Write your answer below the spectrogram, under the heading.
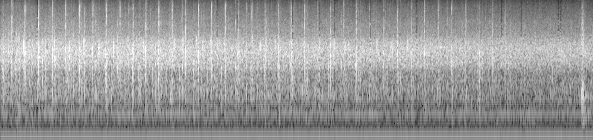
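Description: A large audience, people of Tabasco, claps steadily for about twelve seconds, a dense, sustained wash of applause with a faint low hum underneath and no talking over it.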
